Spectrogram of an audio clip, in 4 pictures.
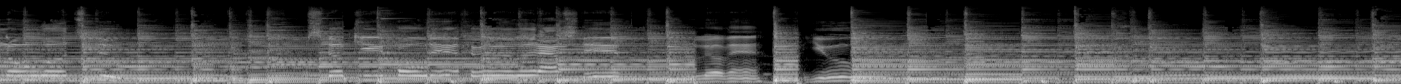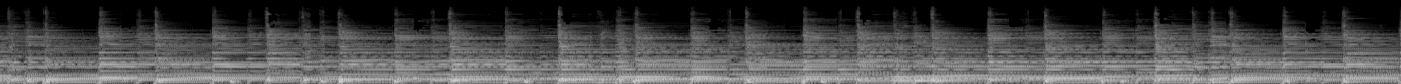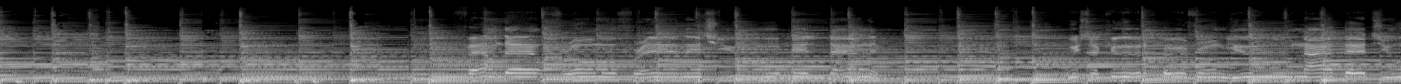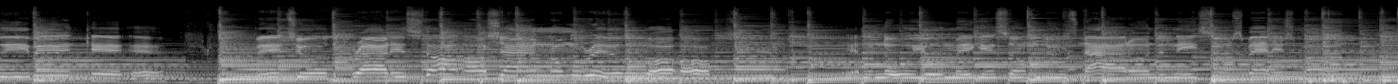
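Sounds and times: acoustic guitar strumming: 0.0s - 56.0s
electronic keyboard chords: 0.0s - 56.0s.

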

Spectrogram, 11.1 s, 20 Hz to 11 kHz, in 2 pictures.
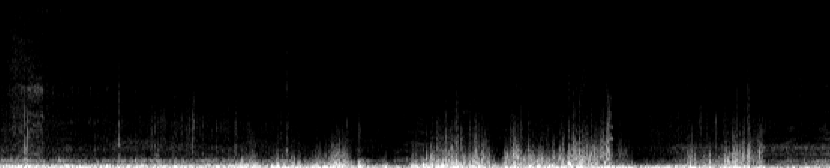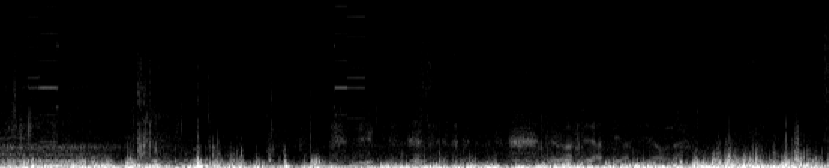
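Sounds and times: bike tyres on gravel: 0.0s - 7.8s
wind rumbling on microphone: 0.0s - 11.0s.

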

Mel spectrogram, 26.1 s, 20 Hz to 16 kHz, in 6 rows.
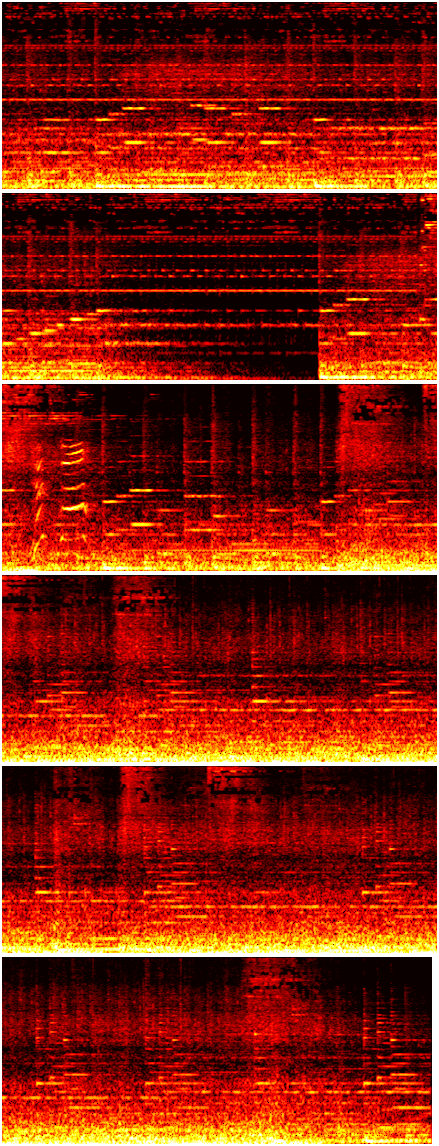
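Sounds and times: slot game background music: 0.0s - 26.0s.

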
